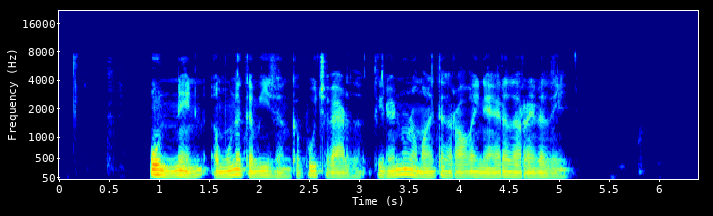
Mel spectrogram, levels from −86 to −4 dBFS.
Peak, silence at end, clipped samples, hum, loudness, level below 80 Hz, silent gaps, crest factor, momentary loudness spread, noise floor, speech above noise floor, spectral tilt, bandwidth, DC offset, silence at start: -12 dBFS; 1.3 s; under 0.1%; none; -35 LUFS; -52 dBFS; none; 22 dB; 10 LU; -86 dBFS; 52 dB; -7 dB/octave; 8.2 kHz; under 0.1%; 0.15 s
